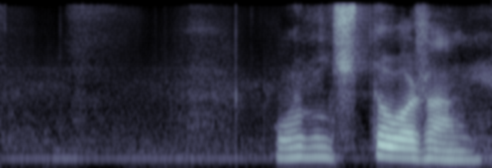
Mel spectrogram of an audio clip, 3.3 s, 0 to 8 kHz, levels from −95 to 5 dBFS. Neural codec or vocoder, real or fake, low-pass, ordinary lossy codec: codec, 16 kHz, 2 kbps, X-Codec, HuBERT features, trained on balanced general audio; fake; 7.2 kHz; none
